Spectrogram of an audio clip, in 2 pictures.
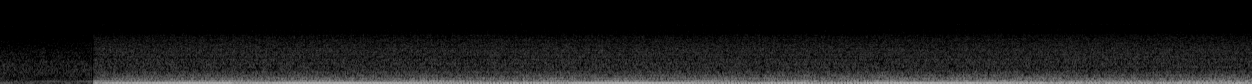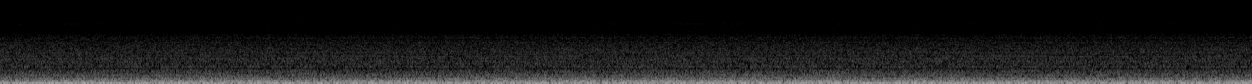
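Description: A truck engine hums low and steady while driving on a highway.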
